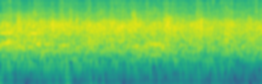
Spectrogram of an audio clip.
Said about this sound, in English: If you believe that today, why don't you clap your hands for a moment and just shout it. With God, all things are possible.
